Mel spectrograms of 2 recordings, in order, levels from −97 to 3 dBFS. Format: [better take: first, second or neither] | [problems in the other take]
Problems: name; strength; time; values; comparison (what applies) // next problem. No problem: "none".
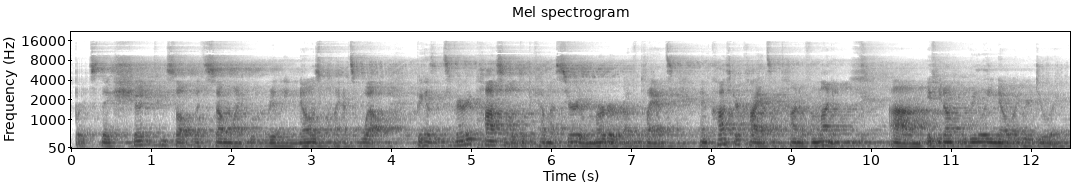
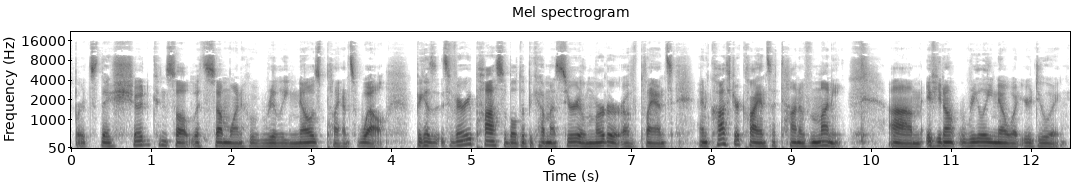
second | room echo; noticeable; dies away in 2.5 s // off-mic speech; somewhat distant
